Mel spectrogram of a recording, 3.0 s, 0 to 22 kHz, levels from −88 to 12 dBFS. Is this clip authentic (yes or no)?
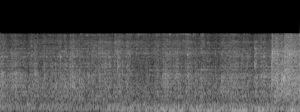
yes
